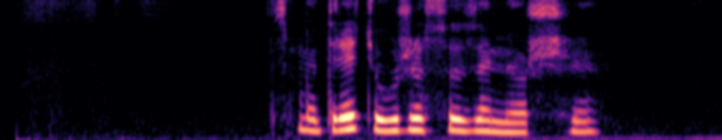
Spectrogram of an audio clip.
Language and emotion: Russian, neutral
